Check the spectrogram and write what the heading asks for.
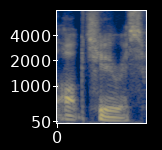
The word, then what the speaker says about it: Arcturus: he's the potentate of Arcturus which is proper hard C find in it you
